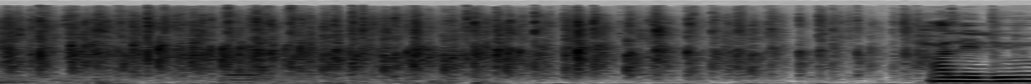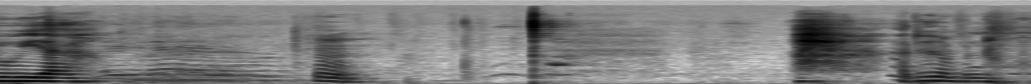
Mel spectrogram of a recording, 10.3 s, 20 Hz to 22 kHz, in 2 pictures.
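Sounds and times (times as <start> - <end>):
audience clapping: 0.0 - 4.9
speech: 4.7 - 5.8, 6.8 - 7.1, 9.8 - 10.3.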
